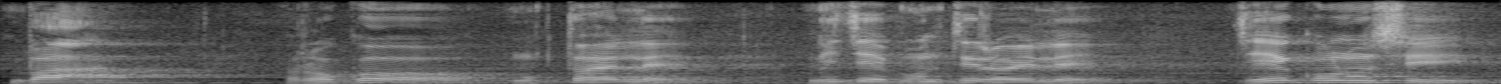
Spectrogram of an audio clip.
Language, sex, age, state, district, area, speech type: Odia, male, 30-45, Odisha, Kandhamal, rural, spontaneous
